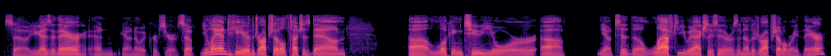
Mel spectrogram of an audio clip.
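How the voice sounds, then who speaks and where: A man running a tabletop game as game master, narrating casually in an informal, halting manner. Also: fairly low pitch, fairly bright tone, smooth, no room sound. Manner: informal, halting, sometimes profane. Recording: dull, muffled lo-fi sound.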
